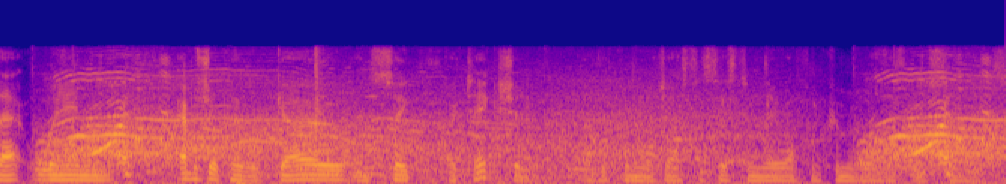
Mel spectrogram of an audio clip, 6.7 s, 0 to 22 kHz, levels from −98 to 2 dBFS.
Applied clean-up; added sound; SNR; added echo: none; Crowd; -1 dB; none.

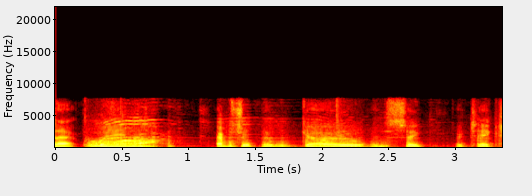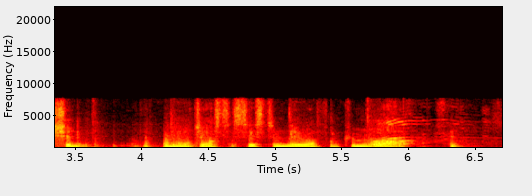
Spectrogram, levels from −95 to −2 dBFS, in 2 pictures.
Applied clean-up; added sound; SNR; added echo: neural mask model RNNoise.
